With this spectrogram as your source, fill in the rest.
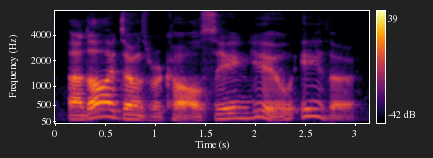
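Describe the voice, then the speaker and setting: A man's high-pitched, put-on character voice at a fairly slow pace. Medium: audio drama.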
